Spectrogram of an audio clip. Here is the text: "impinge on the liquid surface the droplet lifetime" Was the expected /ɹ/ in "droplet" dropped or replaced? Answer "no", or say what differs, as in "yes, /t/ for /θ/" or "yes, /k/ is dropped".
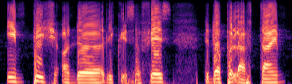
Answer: yes, /ɹ/ is dropped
